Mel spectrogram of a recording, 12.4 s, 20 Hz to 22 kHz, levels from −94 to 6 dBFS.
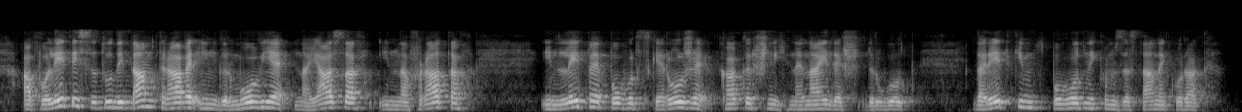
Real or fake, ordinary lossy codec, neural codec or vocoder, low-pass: fake; none; codec, 16 kHz, 4.8 kbps, FACodec; 7.2 kHz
